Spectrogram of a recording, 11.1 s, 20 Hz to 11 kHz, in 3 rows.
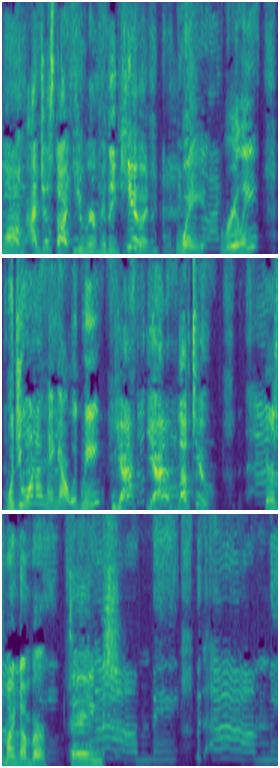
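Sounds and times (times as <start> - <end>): woman singing long notes: 5.2 - 11.0.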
